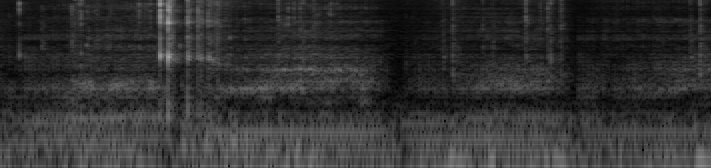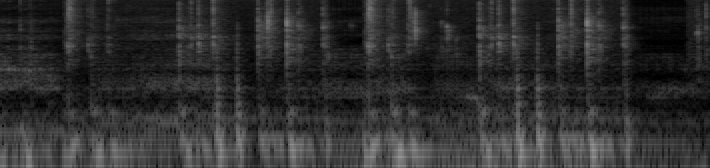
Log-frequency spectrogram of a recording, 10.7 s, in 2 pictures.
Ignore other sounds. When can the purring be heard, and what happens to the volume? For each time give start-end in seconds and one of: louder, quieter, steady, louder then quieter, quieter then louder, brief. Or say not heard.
0.0-10.6 quieter.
